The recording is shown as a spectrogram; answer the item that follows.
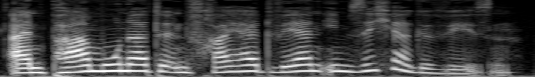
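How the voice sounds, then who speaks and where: An actress playing a sceptical police investigator, narrating a reflective, questioning inner monologue in a radio drama. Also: female voice, mid-range voice, animated, a little fast, no echo, clean studio sound, lightly acted. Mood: brooding.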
